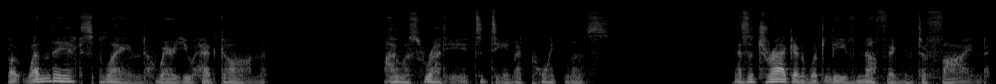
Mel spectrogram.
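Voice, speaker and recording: A male actor voices a stern, cold commander in a scripted ASMR roleplay. His deep, raspy voice reprimands a subordinate in formal, measured phrases, swinging widely between low restraint and forceful emphasis. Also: heavily acted. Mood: angry, wounded concern.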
